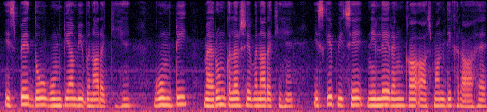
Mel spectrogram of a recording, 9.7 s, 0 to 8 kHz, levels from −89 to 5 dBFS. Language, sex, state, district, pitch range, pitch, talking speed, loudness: Hindi, female, Rajasthan, Jaipur, 175-190 Hz, 180 Hz, 150 wpm, -14 LUFS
